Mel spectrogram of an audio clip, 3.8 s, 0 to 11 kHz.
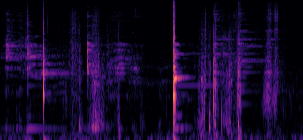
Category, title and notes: Sound effects > Experimental
contact mic in metal thermos, empty handling2
The sound of a contact microphone moving around inside a large thermos
contact-mic, contact-microphone, experimental, thermos, water, water-bottle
